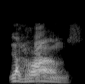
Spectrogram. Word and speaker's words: Lagrange: all right uh lagrange era bound lagrange airborne or as he probably announced uh pronounced his name lagrange lagrange joseph luis it's french yeah yeah it's kind of like the greens yeah that one it's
